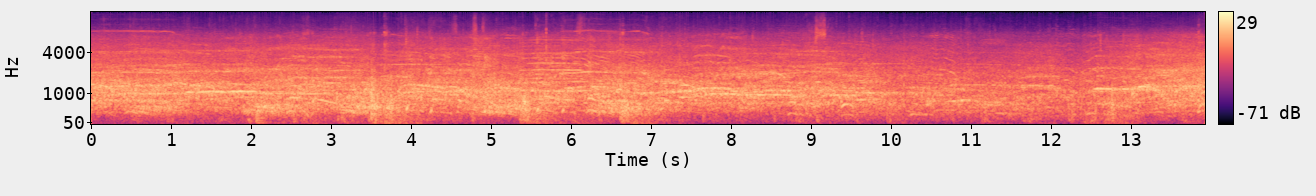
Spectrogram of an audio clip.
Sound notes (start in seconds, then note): 1.8 crowd cheering; 5.2 body thudding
